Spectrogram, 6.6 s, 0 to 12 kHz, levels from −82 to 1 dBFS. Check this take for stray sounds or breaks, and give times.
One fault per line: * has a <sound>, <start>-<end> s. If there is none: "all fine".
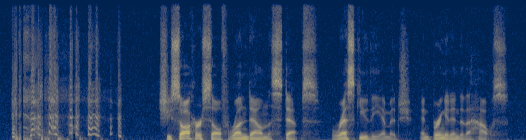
* has a laugh, 0.1-1.6 s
